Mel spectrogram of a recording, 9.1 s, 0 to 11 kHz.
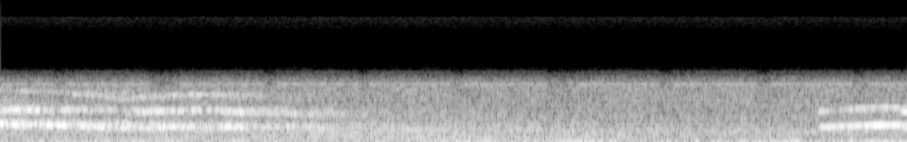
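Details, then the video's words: Multiple gray wolves in a group howl, recorded in Wisconsin in December 2019; faint layered drawn-out howls that slowly fall in pitch, a quieter gap, then a new pair of voices rising near the end over low background hiss. "Spectogram of wolf chorus howls"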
